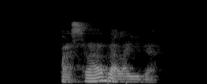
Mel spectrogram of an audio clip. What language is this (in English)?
Catalan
